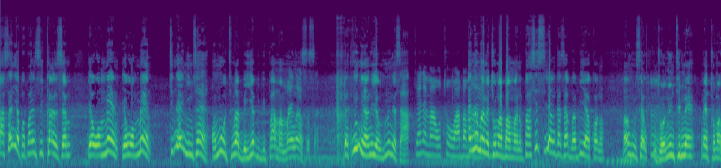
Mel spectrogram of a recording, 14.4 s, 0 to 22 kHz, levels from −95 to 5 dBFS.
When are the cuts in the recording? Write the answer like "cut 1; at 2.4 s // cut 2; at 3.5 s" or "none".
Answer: cut 1; at 12.9 s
